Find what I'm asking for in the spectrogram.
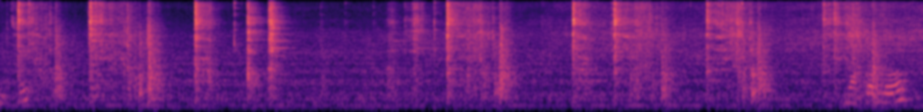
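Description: Raw green banana being tossed with salt, turmeric and Kashmiri chilli powder in a pan, with a utensil scraping and clinking against the metal in irregular close knocks over a low steady background.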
